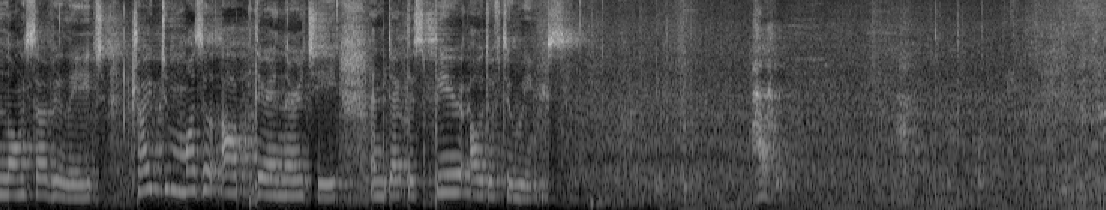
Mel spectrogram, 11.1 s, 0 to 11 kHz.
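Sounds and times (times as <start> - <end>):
performance hall low hum: 0.0 - 11.0.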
